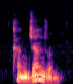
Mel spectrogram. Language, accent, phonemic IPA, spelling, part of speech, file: English, Southern England, /pænˈd͡ʒæn.dɹəm/, panjandrum, noun, LL-Q1860 (eng)-panjandrum.wav
- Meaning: 1. An important, powerful or influential person; muckamuck 2. A self-important or pretentious person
